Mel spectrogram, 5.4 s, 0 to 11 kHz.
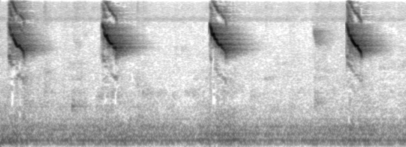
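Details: Female Oriental white-eye calling to males, recorded 19 November 2022: thin, high, downslurred whistled notes, each sliding steeply down and repeated about every 1.5 seconds, with a faint low hum beneath.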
